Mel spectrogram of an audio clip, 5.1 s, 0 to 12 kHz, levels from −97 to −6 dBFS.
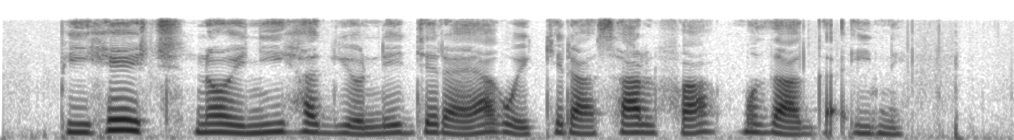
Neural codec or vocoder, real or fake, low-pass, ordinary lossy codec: none; real; 7.2 kHz; none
